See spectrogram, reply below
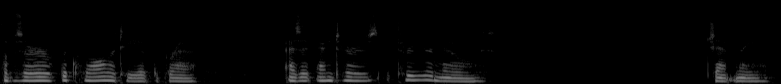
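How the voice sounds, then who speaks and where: Female yoga teacher, low pitch, mellow tone, calm guided instruction, soft trailing endings. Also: slow pace, long pauses.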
